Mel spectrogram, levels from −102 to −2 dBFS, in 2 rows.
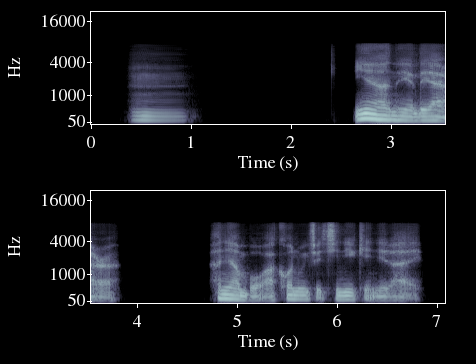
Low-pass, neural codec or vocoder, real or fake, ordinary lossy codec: none; codec, 16 kHz, 0.3 kbps, FocalCodec; fake; none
